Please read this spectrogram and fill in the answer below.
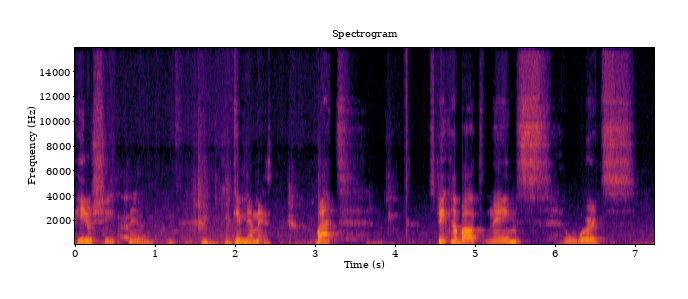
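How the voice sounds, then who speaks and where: A man with a Portuguese accent speaks at a very slow pace, leaving long, frequent pauses. His pitch sits high and swings very widely, over noticeable background noise. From Brazil. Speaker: podcast co-host. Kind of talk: casual chat.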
